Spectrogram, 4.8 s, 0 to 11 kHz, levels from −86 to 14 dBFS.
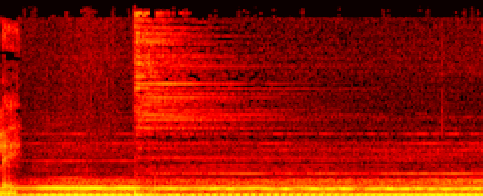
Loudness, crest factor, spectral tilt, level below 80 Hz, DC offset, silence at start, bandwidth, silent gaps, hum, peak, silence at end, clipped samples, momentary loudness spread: -16 LUFS; 12 dB; -6.5 dB/octave; -20 dBFS; under 0.1%; 0 s; 11 kHz; none; none; -2 dBFS; 0 s; under 0.1%; 5 LU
